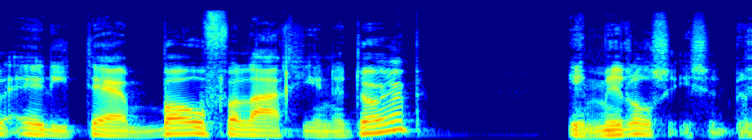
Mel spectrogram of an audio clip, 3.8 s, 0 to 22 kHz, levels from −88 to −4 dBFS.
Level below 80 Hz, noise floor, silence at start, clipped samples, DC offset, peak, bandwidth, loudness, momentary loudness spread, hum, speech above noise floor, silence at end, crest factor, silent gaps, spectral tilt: -64 dBFS; -80 dBFS; 0 s; under 0.1%; under 0.1%; -10 dBFS; 16.5 kHz; -30 LUFS; 11 LU; none; 51 dB; 0 s; 20 dB; none; -5.5 dB/octave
